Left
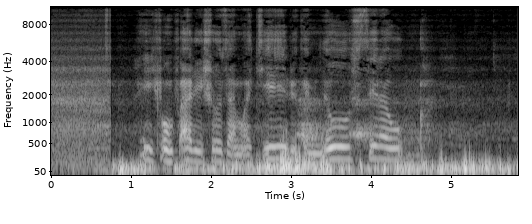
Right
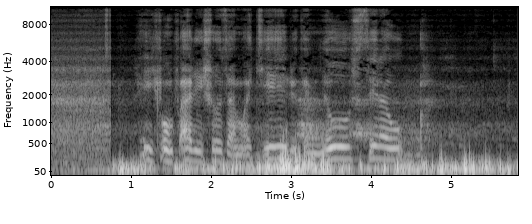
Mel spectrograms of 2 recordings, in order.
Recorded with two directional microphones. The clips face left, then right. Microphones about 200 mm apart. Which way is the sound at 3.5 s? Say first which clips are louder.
Left 2 dB; 40° left (ahead or behind).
